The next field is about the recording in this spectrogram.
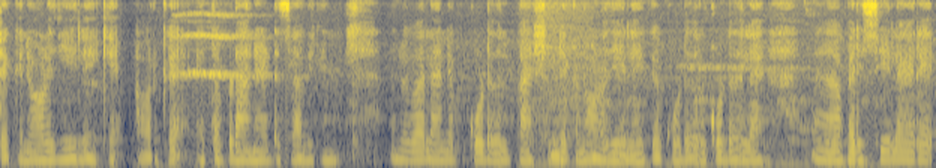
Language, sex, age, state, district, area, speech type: Malayalam, female, 45-60, Kerala, Kottayam, rural, spontaneous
